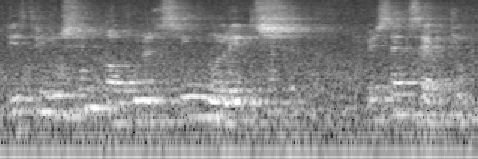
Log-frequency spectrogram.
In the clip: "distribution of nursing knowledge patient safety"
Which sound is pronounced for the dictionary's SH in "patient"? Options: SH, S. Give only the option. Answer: S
